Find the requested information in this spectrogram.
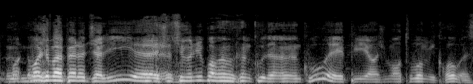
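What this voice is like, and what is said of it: Marseille French accent. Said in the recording (French): “Avec un accent marseillais peut-être, non?”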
